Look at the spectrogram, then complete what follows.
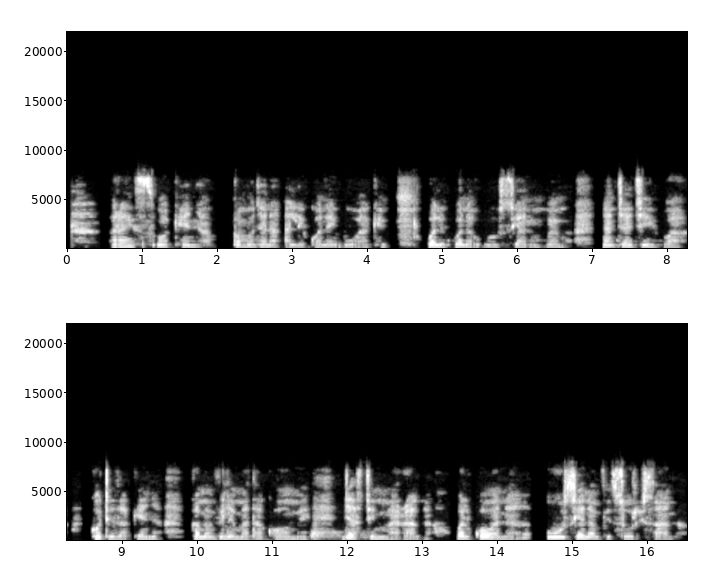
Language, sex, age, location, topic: Swahili, female, 18-24, Kisumu, government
